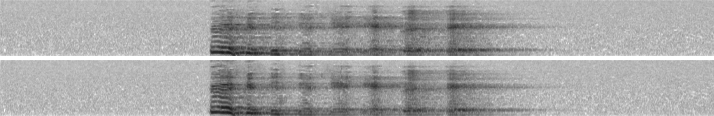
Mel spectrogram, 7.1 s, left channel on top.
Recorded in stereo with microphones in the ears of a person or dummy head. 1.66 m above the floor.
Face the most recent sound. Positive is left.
turn(degrees=-10)  # may be behind; listen again after turning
